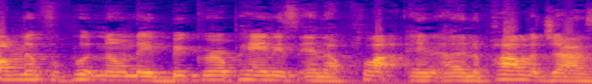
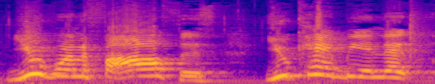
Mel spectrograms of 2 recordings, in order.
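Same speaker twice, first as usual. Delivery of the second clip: mock scolding; 9 semitones higher, 4 dB louder than usual. [name] scolding Heavenly about cussing.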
